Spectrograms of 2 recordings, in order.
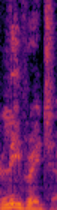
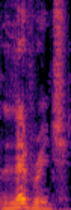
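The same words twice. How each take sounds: First: It is said with a British-style pronunciation. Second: It is said with an American-style pronunciation. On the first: It is the traditional local form. The speaker calls it right. "instead of leverage" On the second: It is the imported form heard from a broadcaster. The speaker calls it wrong. "I did hear a B B C correspondent talk about leverage"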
